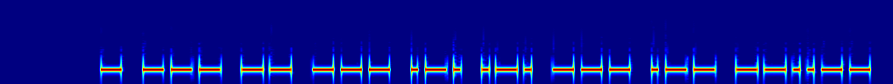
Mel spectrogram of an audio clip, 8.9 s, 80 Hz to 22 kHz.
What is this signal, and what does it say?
Morse code, heard as a keyed tone, about 17 wpm, 700 Hz. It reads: TOMORROW,
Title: Sentences from Top 1500 Words 17wpm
